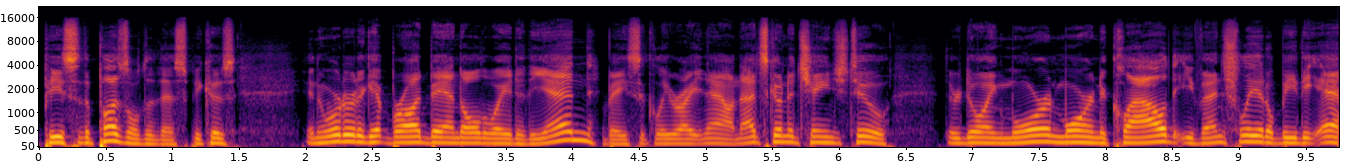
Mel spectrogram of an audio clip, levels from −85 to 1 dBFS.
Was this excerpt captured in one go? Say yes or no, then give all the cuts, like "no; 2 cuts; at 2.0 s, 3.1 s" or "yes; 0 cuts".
no; 1 cut; at 4.2 s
